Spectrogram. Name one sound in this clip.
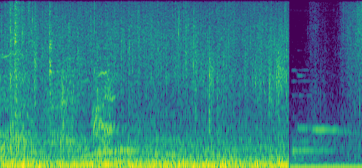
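A grass fire crackles and roars.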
